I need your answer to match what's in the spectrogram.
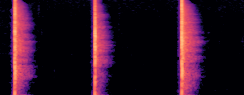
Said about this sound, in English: Okay. So I'm going to clap again.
